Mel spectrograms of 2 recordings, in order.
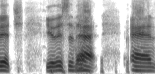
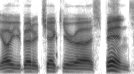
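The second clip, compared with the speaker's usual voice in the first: very deep, low bass voice; 4 semitones lower than usual. Retelling a message from Tim about checking your spins, in Tim's deep-ass voice. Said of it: "in his deep ass voice".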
